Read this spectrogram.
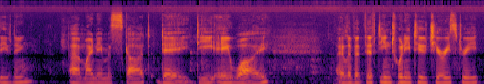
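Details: Adult man speaking; normal speech.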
